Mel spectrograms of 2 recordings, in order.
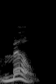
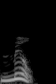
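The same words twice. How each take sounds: First: The word is said with an odd, imitated pronunciation. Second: The word is said with its standard pronunciation. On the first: The speaker calls it wrong. "not milk. Why are you saying it that way?" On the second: The speaker calls it right. "Just pronounce it properly. It's milk"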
